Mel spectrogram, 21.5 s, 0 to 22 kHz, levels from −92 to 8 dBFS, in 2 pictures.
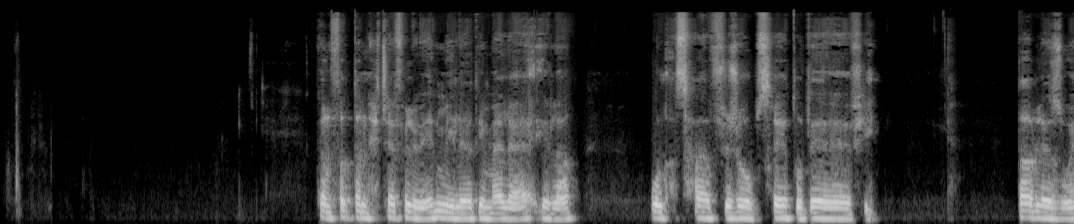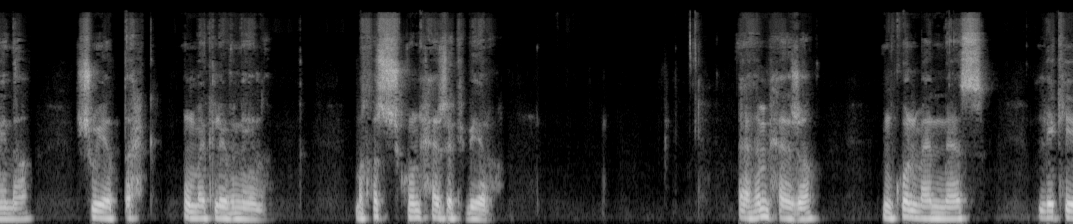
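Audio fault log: No faults heard.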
